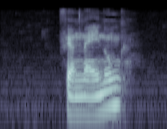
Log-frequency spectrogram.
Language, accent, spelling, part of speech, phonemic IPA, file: German, Austria, Verneinung, noun, /fɛɐ̯ˈnaɪ̯nʊŋ/, De-at-Verneinung.ogg
- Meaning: 1. denial 2. negation 3. negative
